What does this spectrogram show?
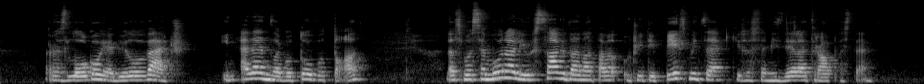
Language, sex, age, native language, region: Slovenian, female, 18-29, Slovenian, Drava region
